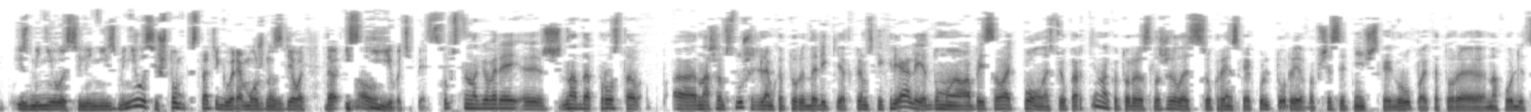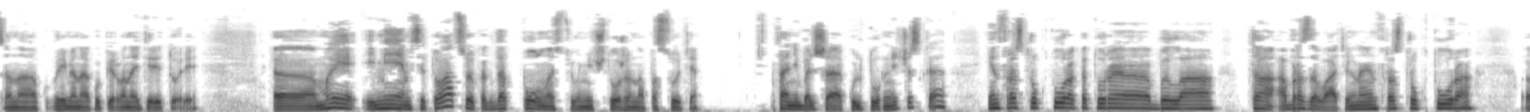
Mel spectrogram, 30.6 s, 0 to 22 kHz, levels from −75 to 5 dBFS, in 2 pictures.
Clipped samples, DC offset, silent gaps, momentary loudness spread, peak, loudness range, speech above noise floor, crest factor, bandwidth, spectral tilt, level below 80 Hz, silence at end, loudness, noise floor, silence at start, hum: under 0.1%; 0.2%; none; 5 LU; -2 dBFS; 2 LU; 29 dB; 16 dB; 15 kHz; -5 dB/octave; -48 dBFS; 0 s; -18 LUFS; -47 dBFS; 0 s; none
